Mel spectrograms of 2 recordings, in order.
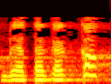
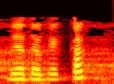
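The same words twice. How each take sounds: First: The word is pronounced clearly and normally. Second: The word is pronounced indistinctly, as with a lisp. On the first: "Chẳng hạn gọi là cái cốc" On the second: "họ không nói được, họ không uốn lưỡi được"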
